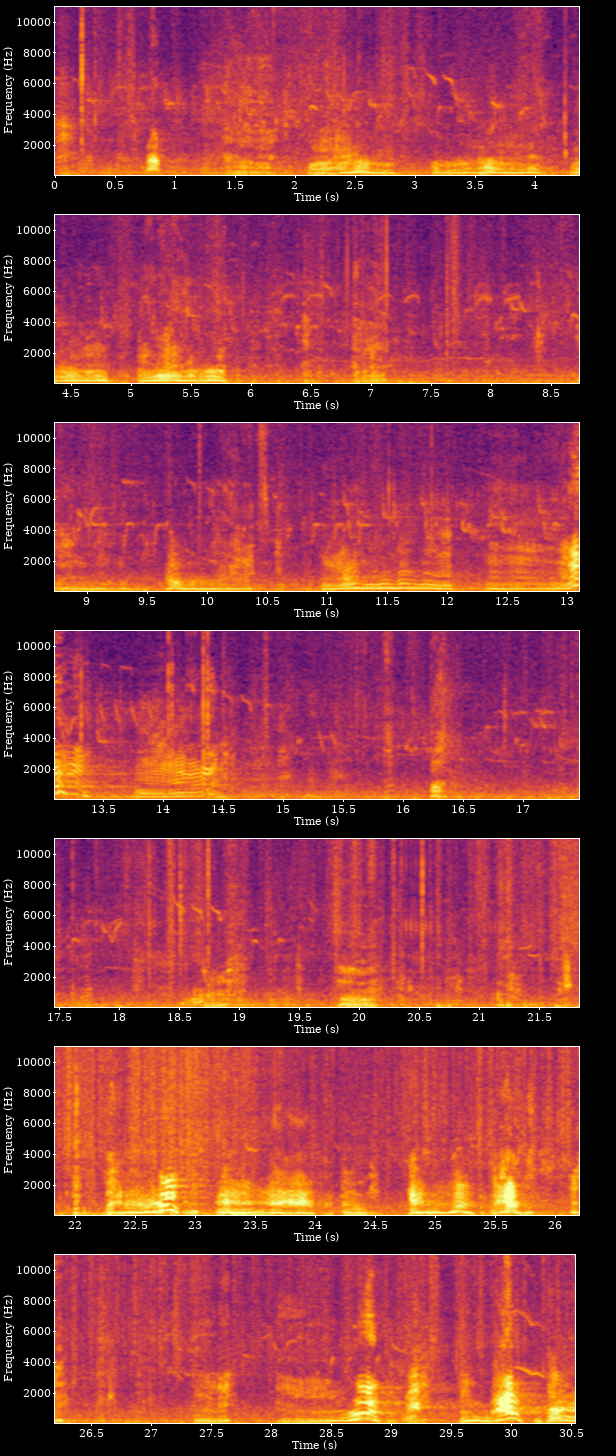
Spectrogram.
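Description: Several dogs growling and grumbling in short bouts as they play-fight, with a lull in the middle and the busiest stretch about two thirds of the way through.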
